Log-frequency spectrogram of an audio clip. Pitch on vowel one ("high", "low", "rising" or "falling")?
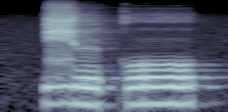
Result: falling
